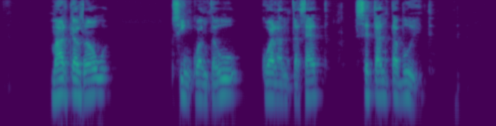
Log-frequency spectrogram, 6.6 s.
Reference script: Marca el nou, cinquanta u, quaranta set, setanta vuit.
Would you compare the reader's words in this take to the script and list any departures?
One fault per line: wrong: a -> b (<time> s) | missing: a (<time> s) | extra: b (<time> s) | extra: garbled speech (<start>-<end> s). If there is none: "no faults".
no faults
